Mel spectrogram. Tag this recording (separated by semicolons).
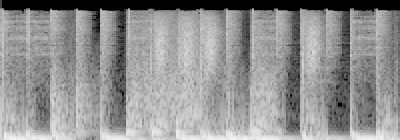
acid; breakbeat; drumloops; drums; electro; electronica; experimental; extreme; glitch; hardcore; idm; processed; rythms; sliced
